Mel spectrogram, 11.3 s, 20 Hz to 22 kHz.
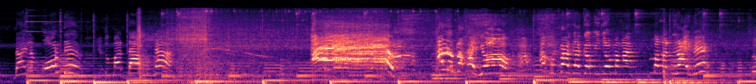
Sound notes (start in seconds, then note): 2.6 car engine starts; 4.6 Lupita screams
